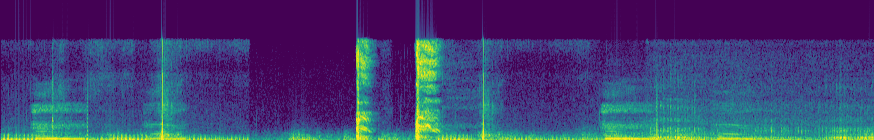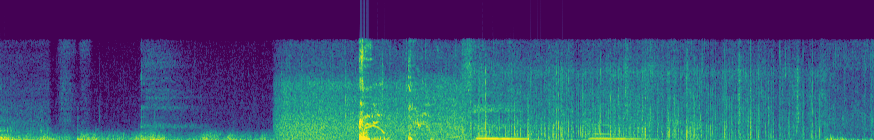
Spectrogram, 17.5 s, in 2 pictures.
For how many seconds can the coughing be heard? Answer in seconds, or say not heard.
2 s.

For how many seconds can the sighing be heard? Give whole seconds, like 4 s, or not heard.
5 s.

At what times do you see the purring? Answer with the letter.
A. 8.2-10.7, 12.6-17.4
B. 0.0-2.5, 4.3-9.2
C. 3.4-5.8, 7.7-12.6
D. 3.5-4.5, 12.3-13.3
B.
